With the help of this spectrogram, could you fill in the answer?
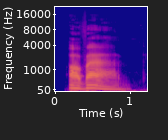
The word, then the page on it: abad: hebrew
